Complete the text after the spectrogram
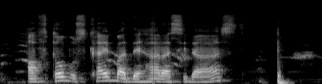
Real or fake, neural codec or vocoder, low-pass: fake; autoencoder, 48 kHz, 128 numbers a frame, DAC-VAE, trained on Japanese speech; 10.8 kHz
